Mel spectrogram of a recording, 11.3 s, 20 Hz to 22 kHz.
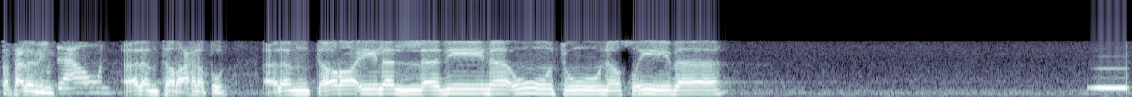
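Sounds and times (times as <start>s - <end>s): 
speech: 0.0s - 7.4s
phone line hiss: 10.9s - 11.3s
telephone busy tone beep on a narrow-band phone line: 10.9s - 11.3s.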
